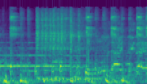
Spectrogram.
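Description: Live Nagpuri folk-music band playing: a dholak barrel drum and a Roland electronic drum pad struck with sticks keep a fast rhythm, with low drum strokes that drop in pitch, under a held melody note.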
